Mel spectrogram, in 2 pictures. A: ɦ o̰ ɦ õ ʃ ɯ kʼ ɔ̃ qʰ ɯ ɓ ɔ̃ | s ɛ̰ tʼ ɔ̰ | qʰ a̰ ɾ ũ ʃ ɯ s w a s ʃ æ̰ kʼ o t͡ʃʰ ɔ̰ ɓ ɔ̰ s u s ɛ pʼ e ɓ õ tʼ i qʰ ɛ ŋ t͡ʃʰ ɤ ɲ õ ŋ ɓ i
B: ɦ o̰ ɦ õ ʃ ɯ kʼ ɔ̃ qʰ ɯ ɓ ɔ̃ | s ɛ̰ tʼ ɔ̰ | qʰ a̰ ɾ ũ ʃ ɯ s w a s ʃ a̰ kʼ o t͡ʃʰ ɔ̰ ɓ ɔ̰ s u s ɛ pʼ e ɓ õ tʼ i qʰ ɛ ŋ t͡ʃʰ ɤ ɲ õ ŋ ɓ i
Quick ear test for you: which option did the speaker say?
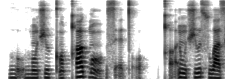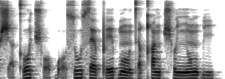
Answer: B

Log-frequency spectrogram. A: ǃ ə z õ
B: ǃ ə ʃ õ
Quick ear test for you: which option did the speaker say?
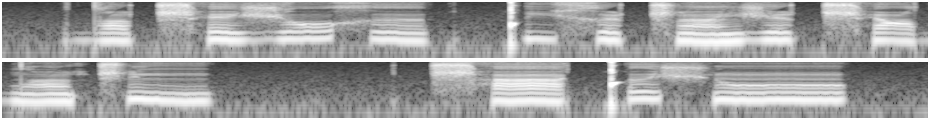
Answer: B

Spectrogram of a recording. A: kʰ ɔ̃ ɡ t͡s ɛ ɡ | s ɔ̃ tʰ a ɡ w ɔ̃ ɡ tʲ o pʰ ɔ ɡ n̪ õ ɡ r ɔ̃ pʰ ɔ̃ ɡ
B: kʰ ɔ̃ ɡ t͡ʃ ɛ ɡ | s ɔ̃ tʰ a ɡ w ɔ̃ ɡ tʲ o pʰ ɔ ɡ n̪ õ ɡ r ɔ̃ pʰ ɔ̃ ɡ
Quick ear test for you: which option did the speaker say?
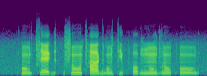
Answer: A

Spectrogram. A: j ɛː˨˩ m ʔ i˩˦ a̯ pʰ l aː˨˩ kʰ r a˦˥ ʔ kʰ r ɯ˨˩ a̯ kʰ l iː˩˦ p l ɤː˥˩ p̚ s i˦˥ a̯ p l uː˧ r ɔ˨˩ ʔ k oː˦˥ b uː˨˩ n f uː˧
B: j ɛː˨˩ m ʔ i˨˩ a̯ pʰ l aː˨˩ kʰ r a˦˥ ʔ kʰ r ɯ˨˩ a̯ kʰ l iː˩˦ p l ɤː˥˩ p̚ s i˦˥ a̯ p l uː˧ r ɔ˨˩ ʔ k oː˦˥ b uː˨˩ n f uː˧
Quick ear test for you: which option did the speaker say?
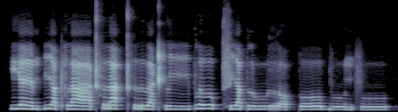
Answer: B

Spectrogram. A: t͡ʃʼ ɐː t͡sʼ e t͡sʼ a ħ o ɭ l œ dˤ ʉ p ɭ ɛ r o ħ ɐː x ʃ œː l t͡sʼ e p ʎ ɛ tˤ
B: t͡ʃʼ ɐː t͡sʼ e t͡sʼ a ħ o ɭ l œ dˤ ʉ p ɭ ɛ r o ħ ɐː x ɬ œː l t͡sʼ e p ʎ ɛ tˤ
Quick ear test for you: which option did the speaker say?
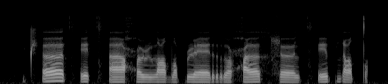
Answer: B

